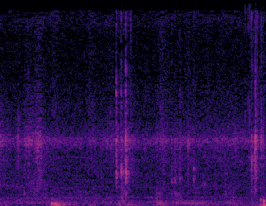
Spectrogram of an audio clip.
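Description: Faint handling noise of a jetter attachment being fitted to a cast iron sewer cleanout: a sharp click, a soft knock and a few small clicks.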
